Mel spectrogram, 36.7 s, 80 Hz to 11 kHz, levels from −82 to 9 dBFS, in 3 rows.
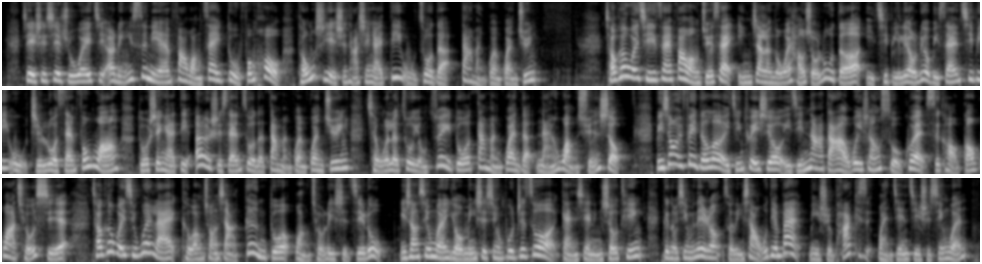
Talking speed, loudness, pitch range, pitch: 300 characters per minute, -18 LUFS, 180-270 Hz, 215 Hz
